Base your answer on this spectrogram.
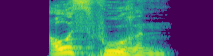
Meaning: plural of Ausfuhr
- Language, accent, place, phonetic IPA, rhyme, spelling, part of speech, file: German, Germany, Berlin, [ˈaʊ̯sfuːʁən], -aʊ̯sfuːʁən, Ausfuhren, noun, De-Ausfuhren.ogg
